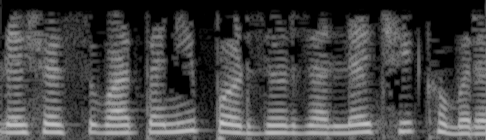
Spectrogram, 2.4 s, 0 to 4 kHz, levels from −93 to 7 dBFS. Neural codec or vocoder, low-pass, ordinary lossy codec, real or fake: none; 3.6 kHz; none; real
